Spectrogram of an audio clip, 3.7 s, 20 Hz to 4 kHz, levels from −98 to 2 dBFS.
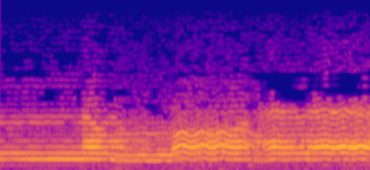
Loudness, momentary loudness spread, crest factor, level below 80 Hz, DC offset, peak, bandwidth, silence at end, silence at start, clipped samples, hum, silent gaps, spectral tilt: -19 LUFS; 9 LU; 12 dB; -54 dBFS; under 0.1%; -6 dBFS; 2.8 kHz; 0 s; 0 s; under 0.1%; none; none; -11.5 dB/octave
